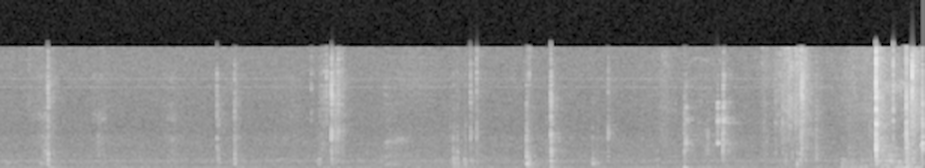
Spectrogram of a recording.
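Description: Scattered light clicks and ticks of a small screwdriver working a screw in a laptop's plastic underside, with busier, louder plastic knocks near the end as the laptop is lifted and tilted.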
